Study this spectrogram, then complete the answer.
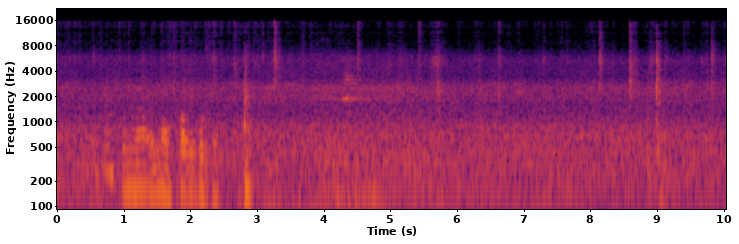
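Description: A metal spoon scrapes and taps in an aluminium pan.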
